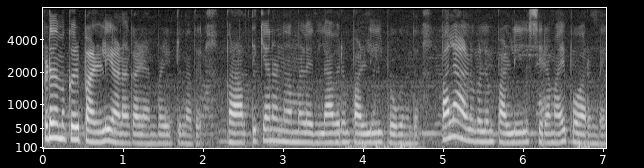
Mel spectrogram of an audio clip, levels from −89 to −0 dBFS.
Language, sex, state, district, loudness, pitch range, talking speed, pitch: Malayalam, female, Kerala, Kozhikode, -19 LUFS, 190-220 Hz, 130 wpm, 200 Hz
